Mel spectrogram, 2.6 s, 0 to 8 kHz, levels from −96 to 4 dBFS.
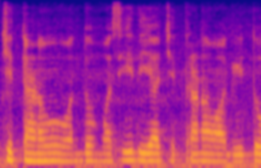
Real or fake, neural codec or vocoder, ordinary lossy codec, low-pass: fake; codec, 16 kHz, 8 kbps, FreqCodec, smaller model; none; none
